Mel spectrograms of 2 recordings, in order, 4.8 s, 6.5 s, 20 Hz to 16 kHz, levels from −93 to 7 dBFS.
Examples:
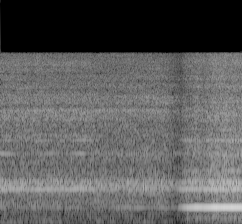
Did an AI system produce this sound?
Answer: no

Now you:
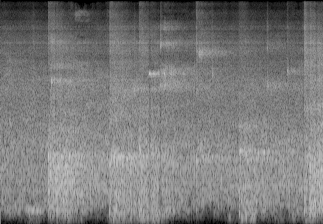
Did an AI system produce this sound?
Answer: yes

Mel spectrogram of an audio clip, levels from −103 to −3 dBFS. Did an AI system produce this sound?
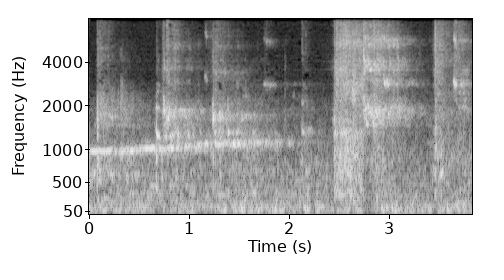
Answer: yes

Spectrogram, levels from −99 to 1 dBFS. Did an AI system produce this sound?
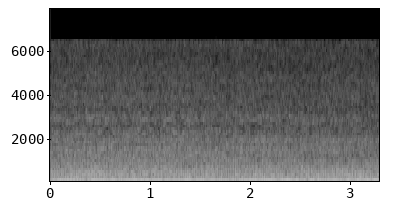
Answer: yes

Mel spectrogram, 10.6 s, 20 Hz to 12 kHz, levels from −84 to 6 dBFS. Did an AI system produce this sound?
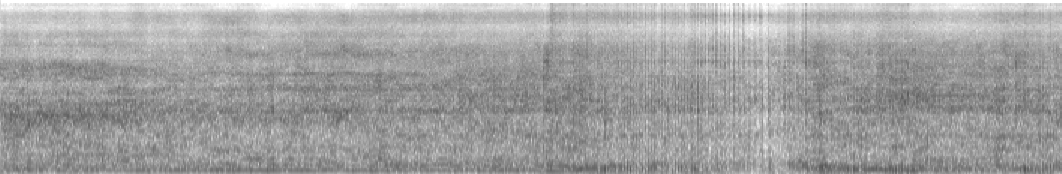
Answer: yes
